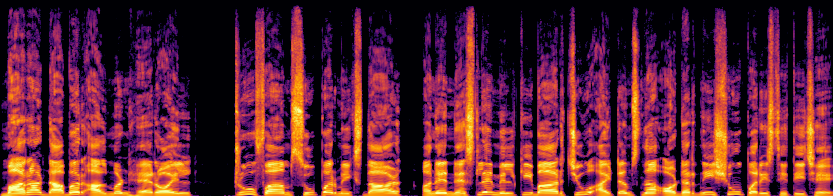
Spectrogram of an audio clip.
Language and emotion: Gujarati, neutral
